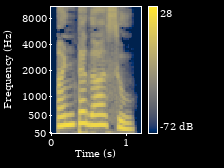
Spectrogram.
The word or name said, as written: ಅಂಟಗಾಸು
